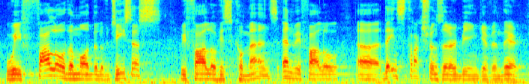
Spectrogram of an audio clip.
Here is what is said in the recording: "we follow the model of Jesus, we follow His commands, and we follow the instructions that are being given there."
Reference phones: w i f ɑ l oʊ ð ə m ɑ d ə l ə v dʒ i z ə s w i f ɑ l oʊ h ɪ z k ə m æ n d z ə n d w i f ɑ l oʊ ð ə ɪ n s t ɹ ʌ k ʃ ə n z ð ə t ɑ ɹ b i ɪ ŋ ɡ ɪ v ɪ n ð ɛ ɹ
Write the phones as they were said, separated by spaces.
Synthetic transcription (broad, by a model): w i f ɑ l oʊ ð ə m ɑ d ə l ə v dʒ i s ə s w i f ɑ l oʊ h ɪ s k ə m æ n d s ə n d w i f ɑ l oʊ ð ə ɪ n s t ɹ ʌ k ʃ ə n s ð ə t ɑ ɹ b i ɪ ŋ ɡ ɪ v ɪ n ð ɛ ɹ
